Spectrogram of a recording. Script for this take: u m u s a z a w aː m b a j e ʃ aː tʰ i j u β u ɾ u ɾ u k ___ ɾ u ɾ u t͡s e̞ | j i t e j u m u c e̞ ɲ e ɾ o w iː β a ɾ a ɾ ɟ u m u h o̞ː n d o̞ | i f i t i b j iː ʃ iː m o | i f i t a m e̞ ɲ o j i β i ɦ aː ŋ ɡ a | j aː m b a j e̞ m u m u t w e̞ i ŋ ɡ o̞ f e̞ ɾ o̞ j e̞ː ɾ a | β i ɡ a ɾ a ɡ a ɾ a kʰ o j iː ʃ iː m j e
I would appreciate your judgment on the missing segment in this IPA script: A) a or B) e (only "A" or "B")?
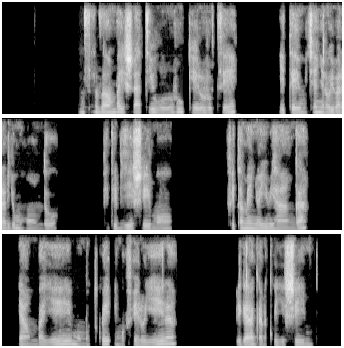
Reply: B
